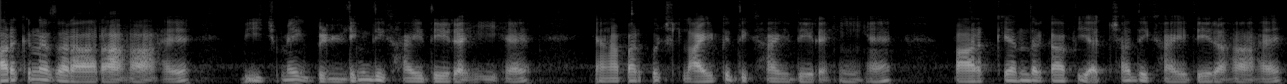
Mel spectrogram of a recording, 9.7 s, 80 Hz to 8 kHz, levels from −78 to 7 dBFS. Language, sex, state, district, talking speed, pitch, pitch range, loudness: Hindi, male, Maharashtra, Chandrapur, 185 wpm, 95 Hz, 90-105 Hz, -34 LUFS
